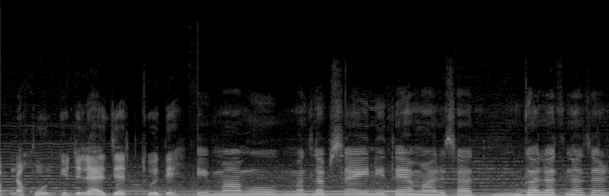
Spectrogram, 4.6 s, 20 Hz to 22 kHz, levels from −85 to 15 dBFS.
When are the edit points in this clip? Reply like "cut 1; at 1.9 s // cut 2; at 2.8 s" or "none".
cut 1; at 1.4 s // cut 2; at 3.7 s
